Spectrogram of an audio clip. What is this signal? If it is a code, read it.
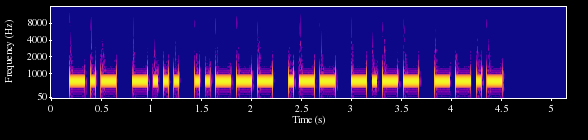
Morse code, heard as a keyed tone, about 22 wpm, 700 Hz. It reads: KB2WYQ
